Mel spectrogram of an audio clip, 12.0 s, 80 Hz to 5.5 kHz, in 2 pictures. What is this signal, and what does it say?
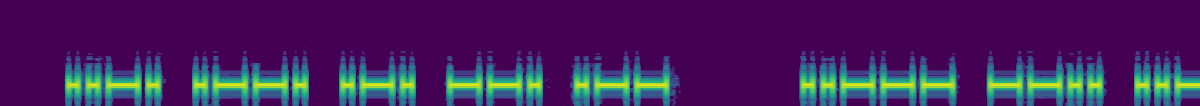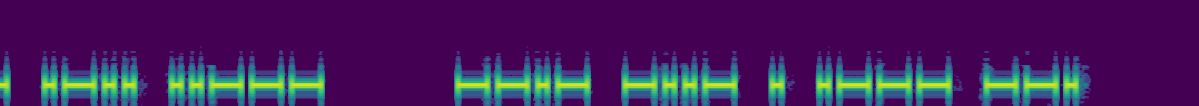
Morse code, heard as a keyed tone, about 24 wpm, 600 Hz. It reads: FPRGW 2ZUL2 QXEJG
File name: morse mp3 / revision9-vitesse 22 mots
